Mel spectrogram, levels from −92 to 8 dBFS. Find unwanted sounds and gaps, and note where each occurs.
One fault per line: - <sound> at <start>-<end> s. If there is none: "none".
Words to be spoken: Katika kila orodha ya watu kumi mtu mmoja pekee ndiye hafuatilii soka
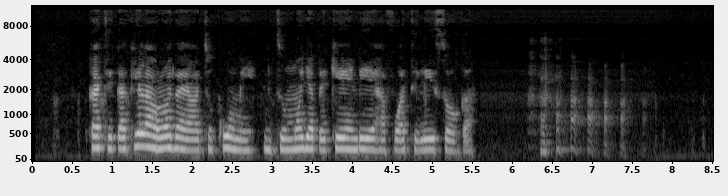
- laugh at 6.2-7.7 s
